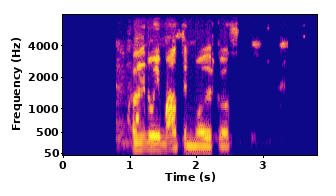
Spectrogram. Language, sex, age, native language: Icelandic, male, 30-39, Icelandic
